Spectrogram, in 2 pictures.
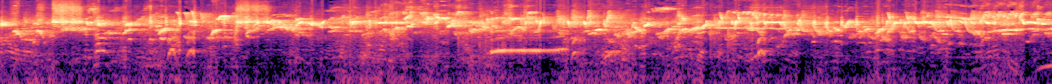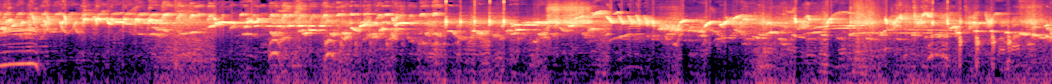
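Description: A songbird sings a fast, varied, chattering song close by.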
